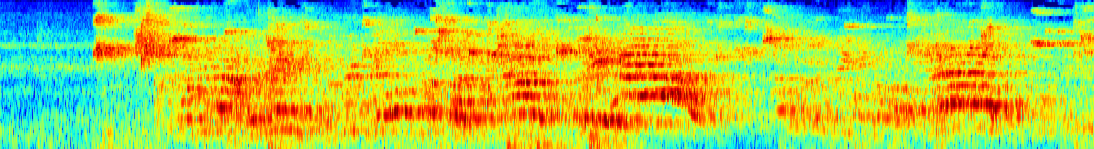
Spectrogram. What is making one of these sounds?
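Spectators shout and cheer.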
